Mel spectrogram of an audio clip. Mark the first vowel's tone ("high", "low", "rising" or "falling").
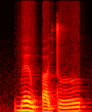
falling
